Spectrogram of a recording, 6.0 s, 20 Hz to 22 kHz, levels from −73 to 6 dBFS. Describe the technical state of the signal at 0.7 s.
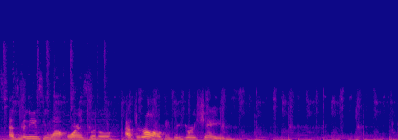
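The signal at 0.7 s is intact, with no fault present at that moment.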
